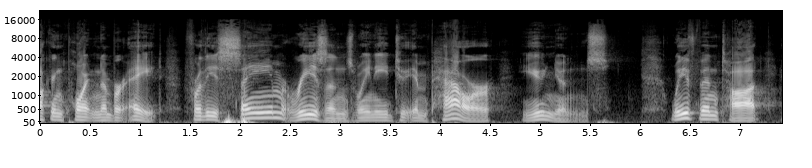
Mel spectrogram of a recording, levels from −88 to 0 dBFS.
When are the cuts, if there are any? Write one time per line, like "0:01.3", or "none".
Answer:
none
